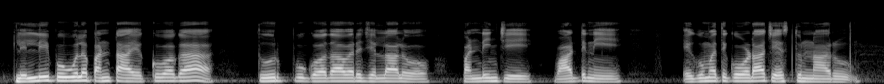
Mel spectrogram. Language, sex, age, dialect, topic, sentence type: Telugu, male, 18-24, Utterandhra, agriculture, statement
